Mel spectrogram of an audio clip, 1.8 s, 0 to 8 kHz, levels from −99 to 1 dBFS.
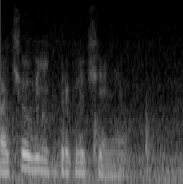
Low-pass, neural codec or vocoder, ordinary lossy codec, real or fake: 7.2 kHz; none; Opus, 16 kbps; real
